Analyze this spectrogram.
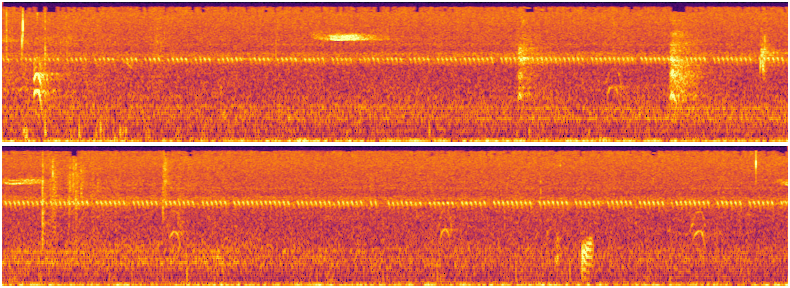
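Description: Several sharp, brief American robin call notes ring out at irregular intervals over a steady high insect drone and low outdoor background noise.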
